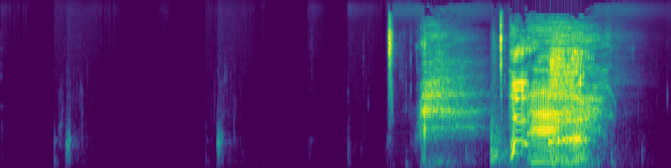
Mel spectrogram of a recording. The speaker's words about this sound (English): Did a little hiccup burp there at the end. Those are the worst, man.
